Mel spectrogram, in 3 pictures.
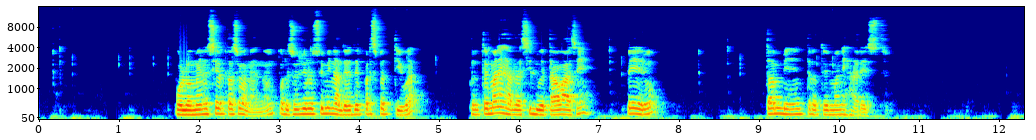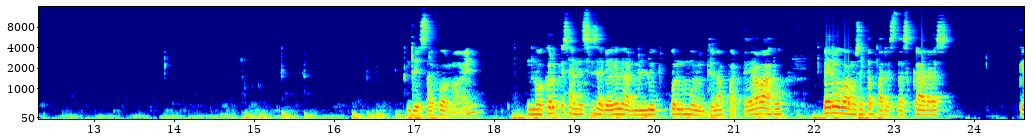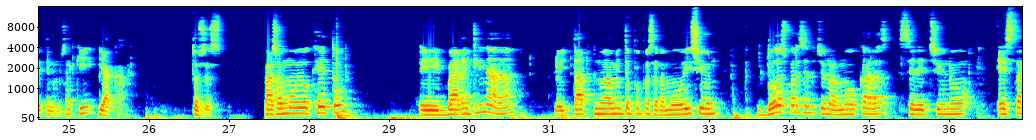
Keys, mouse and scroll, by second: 0.2 click, 1.0 middle click, 1.4 middle click, 1.8 middle click, 2.3 click, 3.0 click, 4.0 click, 4.6 middle click, 5.5 click, 5.7 middle click, 6.6 click, 7.2 middle click, 8.2 click, 8.7-9.8 middle drag, 9.8 middle click, 9.9-13.9 middle drag, 15.0 KP_1, 15.3 KP_3, 16.2 KP_1, 16.5 KP_3, 17.0 alt+z, 18.3 alt+z, 18.7-21.2 typing, 22.1 alt+z, 22.6 alt+z, 24.1 middle click, 25.4-25.8 middle drag, 26.0 Tab, 28.4 KP_Divide, 29.5-30.7 middle drag, 30.5 Tab, 31.1 middle click, 31.1 shift+Tab, 31.5-33.7 middle drag, 33.3 2, 33.7-34.1 scroll up 1, 35.0-35.4 scroll up 1, 36.2 click.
